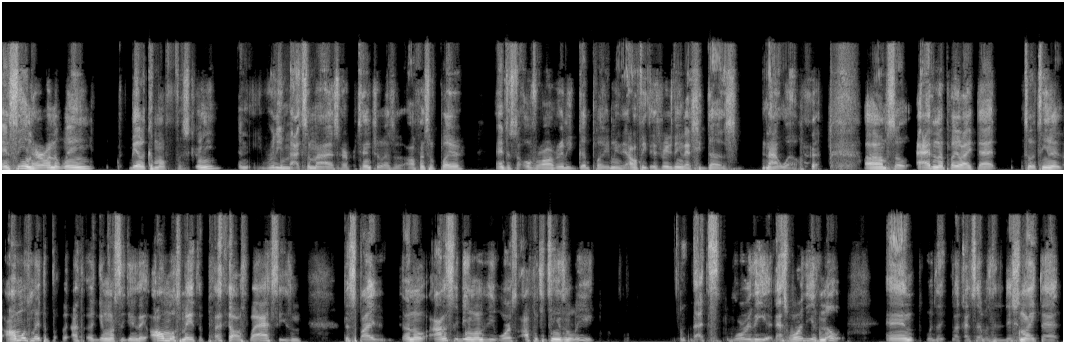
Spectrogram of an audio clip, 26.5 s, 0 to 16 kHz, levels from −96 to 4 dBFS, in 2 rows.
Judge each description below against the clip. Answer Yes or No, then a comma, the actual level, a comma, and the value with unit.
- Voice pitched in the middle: No, low, 125 Hz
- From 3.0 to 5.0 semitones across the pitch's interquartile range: Yes, average, 4.0 semitones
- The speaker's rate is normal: No, fast, 220 wpm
